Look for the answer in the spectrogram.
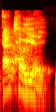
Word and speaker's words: atelier: I can read Richard Lack, but Altier? – It's Atelier is the best idea.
